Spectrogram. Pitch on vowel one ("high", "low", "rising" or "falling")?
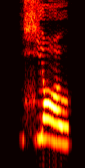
falling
